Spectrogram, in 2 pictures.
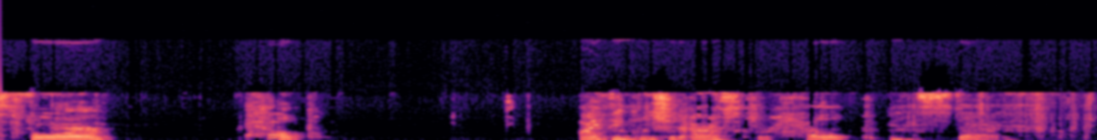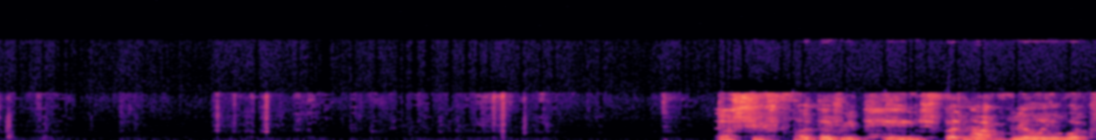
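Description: A young woman speaks with animation and reads aloud, close to the microphone.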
